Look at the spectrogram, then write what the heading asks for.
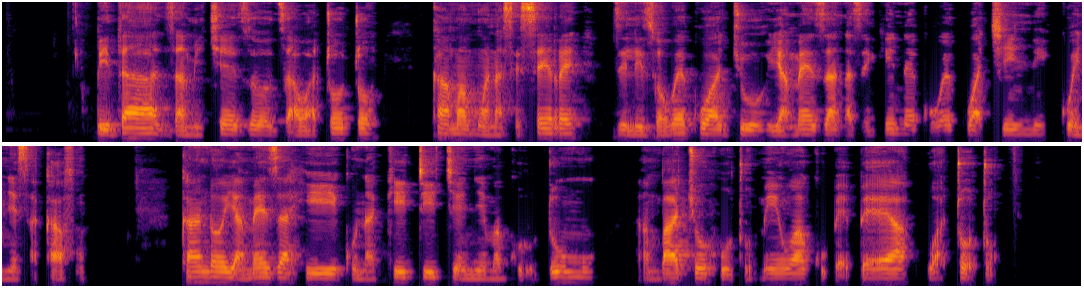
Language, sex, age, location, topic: Swahili, male, 18-24, Mombasa, government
